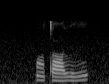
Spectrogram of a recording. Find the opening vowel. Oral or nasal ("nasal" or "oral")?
nasal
